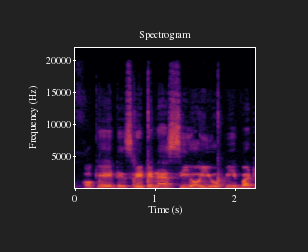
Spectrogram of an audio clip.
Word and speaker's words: coup: Okay, it is written as C-O-U-P, but like we read it as C-O-U, coup. Because P is silent.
